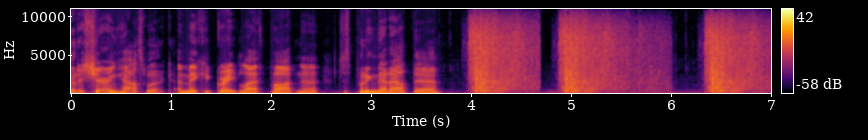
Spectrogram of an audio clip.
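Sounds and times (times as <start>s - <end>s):
speech: 0.0s - 3.8s
water splashing from someone swimming in a pool: 4.0s - 6.9s.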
